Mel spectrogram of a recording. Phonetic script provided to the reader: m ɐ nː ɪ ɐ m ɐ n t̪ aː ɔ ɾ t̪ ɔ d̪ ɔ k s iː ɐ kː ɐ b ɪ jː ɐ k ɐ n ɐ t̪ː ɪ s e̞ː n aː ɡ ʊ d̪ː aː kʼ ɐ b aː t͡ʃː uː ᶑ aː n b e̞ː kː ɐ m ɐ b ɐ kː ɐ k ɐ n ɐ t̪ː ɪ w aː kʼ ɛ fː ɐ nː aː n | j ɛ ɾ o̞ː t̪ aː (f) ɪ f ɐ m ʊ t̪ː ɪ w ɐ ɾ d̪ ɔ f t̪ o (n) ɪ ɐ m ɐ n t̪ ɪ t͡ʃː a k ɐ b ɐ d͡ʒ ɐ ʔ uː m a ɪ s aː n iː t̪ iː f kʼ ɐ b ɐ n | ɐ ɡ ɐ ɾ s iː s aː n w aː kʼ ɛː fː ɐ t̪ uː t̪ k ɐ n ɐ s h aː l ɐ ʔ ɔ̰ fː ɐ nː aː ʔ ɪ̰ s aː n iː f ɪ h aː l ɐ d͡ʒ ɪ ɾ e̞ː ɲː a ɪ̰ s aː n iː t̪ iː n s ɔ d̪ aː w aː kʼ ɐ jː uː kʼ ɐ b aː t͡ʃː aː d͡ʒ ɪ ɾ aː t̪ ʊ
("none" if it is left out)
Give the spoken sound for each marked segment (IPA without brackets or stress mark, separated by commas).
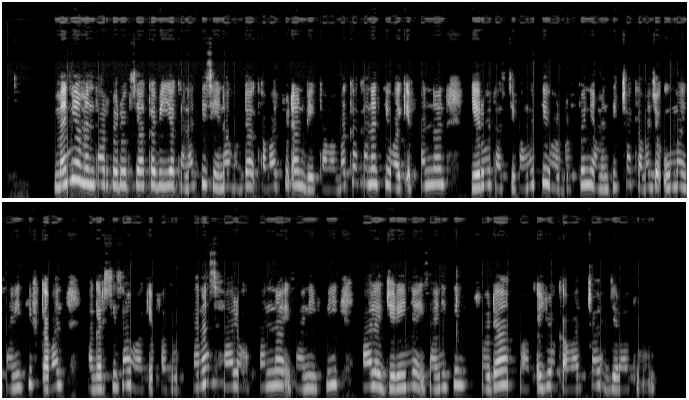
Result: s, nː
